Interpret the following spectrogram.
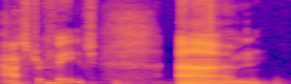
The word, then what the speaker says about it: Astrophage: In case you're reading it and not listening to it, that is how you pronounce that word, astrophage.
